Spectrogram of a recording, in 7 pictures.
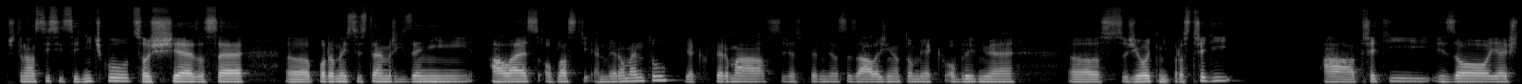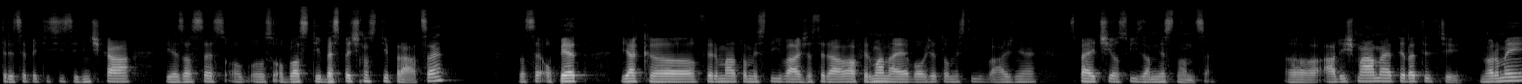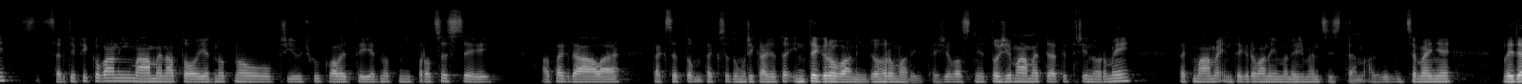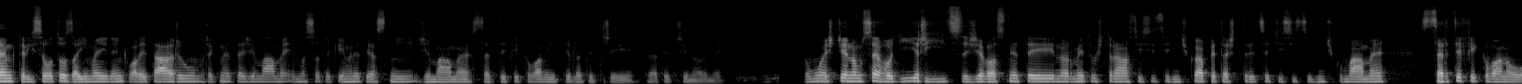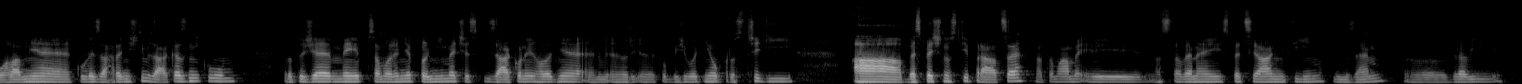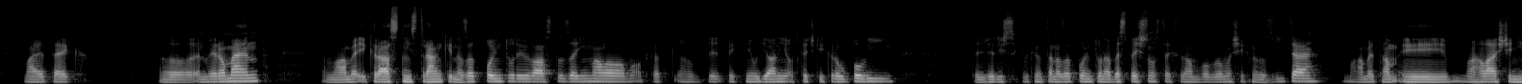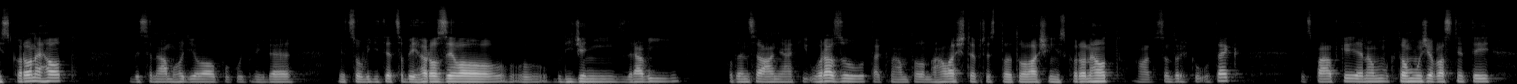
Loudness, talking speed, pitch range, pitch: -30 LUFS, 140 wpm, 120-135 Hz, 130 Hz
